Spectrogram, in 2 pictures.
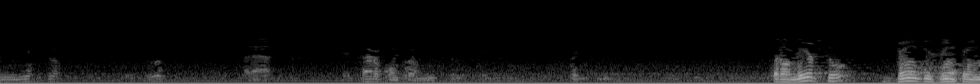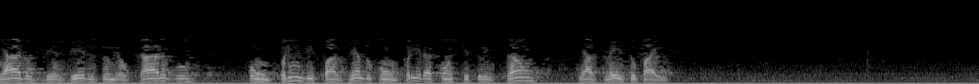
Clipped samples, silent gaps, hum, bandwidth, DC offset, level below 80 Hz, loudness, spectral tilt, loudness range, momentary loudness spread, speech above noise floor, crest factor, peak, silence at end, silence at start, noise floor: under 0.1%; none; 60 Hz at -55 dBFS; 3.4 kHz; 2%; -58 dBFS; -31 LUFS; -8.5 dB/octave; 18 LU; 24 LU; 23 dB; 22 dB; -12 dBFS; 0 s; 0 s; -53 dBFS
